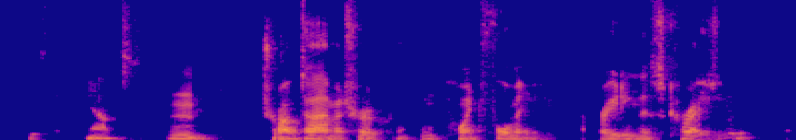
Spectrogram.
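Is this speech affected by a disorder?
No.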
